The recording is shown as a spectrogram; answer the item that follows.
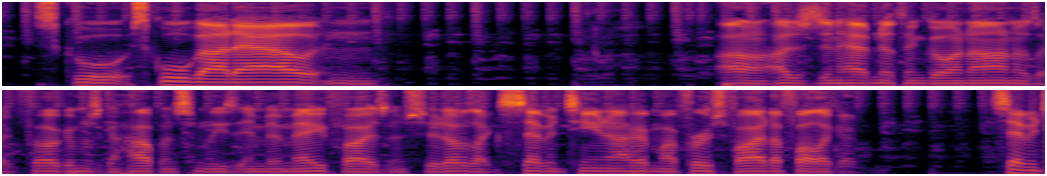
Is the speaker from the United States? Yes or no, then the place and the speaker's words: yes; Sioux City, Iowa, United States; moved away as an adult; also born or lived in Arizona; now in Park Hills, United States; I grew up most of my life pretty much in Sioux City, Iowa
